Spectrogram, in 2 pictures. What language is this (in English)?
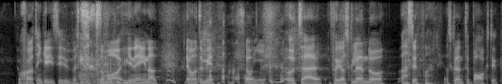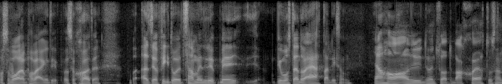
Swedish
